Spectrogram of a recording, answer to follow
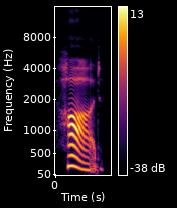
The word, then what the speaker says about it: hard: Think of words like park, which becomes pak, or hard, which sounds like had.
